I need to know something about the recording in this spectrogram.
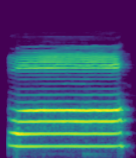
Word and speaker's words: ط: This is to. Kindly read after me. To. To comes from the tongue, touches the root of front upper teeth to pronounce to.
